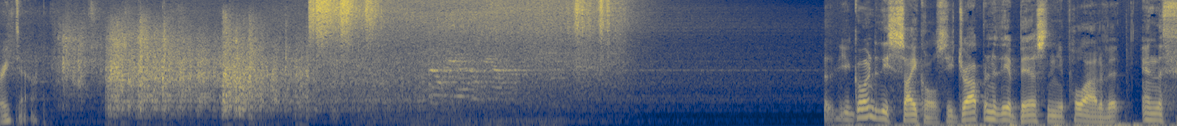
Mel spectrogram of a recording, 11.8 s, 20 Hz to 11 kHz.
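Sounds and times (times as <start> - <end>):
speech: 0.0 - 0.8, 8.2 - 11.7
hissing rain-like wash: 0.4 - 7.1
loud rolling thunder rumble: 0.5 - 6.8.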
